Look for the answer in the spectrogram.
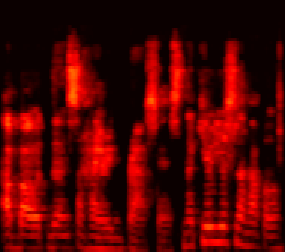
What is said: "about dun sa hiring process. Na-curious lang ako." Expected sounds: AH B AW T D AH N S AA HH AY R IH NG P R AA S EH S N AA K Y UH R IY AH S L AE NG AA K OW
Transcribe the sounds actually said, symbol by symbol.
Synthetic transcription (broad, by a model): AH B AW T D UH N S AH HH AY R IH NG P R AA S EH S N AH K Y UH R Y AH S L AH NG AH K OW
